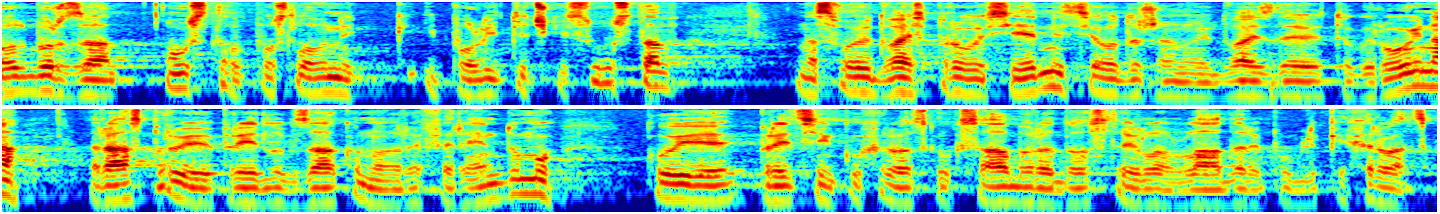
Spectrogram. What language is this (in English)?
Croatian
